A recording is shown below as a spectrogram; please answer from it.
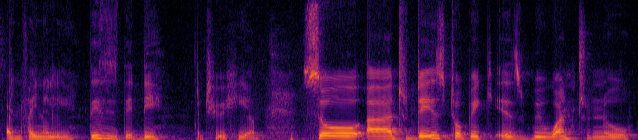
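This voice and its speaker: Kenyan woman hosting a lively chat. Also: low voice, unhurried. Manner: lively, teasing, mixes in Swahili. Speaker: podcast host. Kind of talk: casual interview chat.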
